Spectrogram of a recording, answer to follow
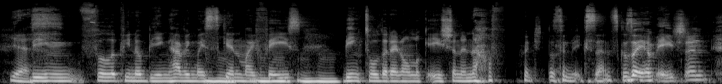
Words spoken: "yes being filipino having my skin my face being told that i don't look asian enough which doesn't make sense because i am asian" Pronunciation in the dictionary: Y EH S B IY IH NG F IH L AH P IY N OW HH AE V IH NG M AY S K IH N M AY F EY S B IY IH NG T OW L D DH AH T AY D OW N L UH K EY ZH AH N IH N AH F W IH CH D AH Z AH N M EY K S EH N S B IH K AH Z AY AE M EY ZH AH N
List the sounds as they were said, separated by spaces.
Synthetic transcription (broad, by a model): Y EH B IY IH NG F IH L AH P IY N OW HH AE V IH NG M AY S K IH N M AY F EY S B IY IH NG T OW L D DH AH T AY D OW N L UH K EY SH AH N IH N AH F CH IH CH D AH Z AH N M EY K S EH N S K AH Z AY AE M EY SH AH N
